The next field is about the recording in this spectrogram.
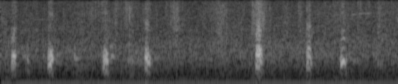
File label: chickens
